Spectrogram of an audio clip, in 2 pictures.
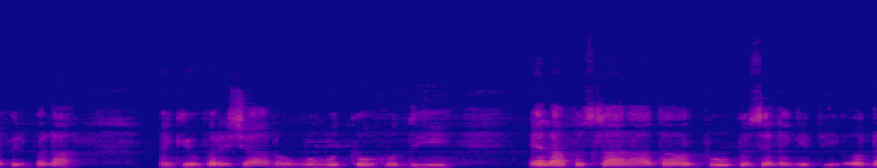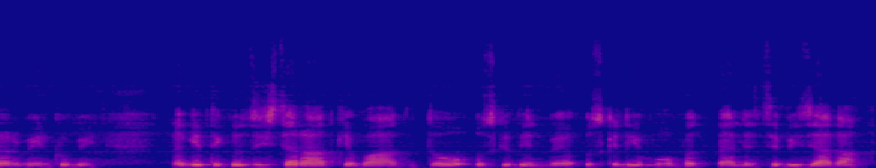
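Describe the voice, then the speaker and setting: A woman reading a romance novel aloud as audiobook narrator, steady and unhurried, with small restarts. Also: lowish voice. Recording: dull lo-fi recording.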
